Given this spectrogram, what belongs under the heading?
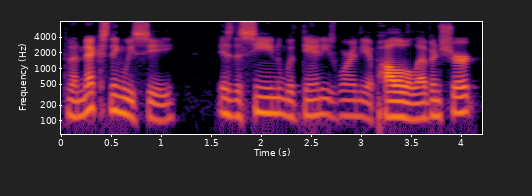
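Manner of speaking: ordinary talk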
